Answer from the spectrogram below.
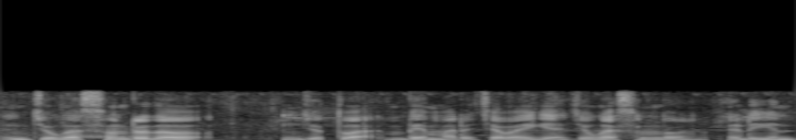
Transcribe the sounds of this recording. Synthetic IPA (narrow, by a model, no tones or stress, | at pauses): d͡ʒɔɡasɔnɾɛd̪ɔ | d͡ʒɔt̪ɔwa̰ʔbɛmaɾɛt͡ʃawajɡɛjad͡ʒɔɡasɔnd̪ɔɛɖiɡɛn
